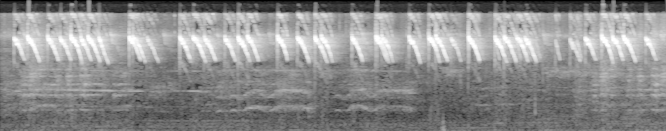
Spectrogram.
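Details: Female Oriental white-eye calling to prompt males to sing: high, thin, descending chirps in quick clusters of two to four, repeated steadily with short gaps, faint low hum behind.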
